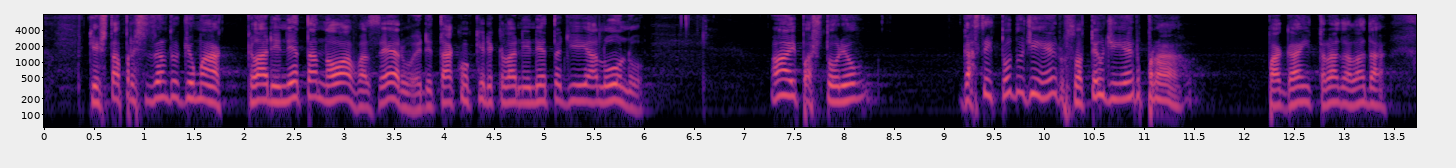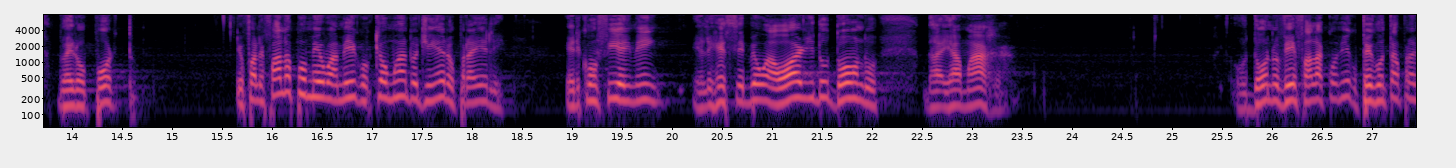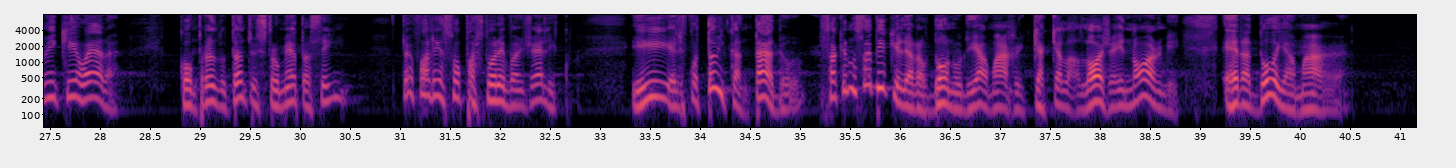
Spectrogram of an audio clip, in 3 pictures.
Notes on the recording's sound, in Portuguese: CULTO REALIZADO DIA 17/11/2021 AO VIVO NA IGREJA ADNIPO SEDE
